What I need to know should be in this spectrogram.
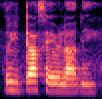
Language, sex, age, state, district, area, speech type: Sindhi, female, 45-60, Madhya Pradesh, Katni, urban, spontaneous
